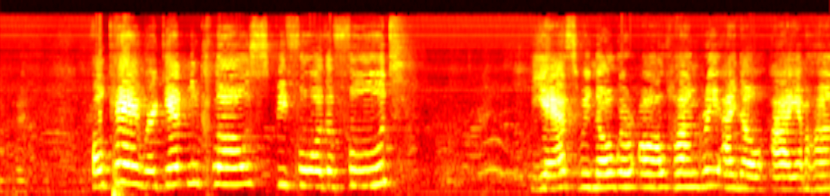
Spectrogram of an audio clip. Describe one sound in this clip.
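A middle-aged woman speaks calmly into a microphone over a loudspeaker.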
